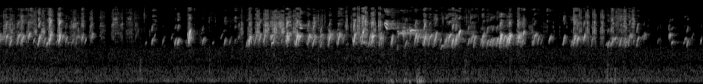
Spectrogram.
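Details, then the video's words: European goldfinch chatter, the twittering style called batbata, played to stimulate silent goldfinches to sing: dense, rapid, high buzzy twitters and tinkling notes in continuous bursts, with brief pauses near two and six seconds. "بتبتة وستستة رهيبة في تحفيز الحسون على التغريد"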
